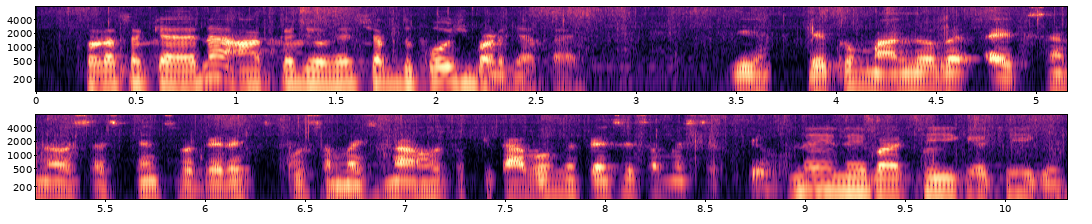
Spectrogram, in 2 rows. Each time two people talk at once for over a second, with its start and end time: none

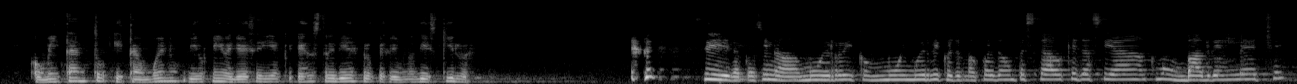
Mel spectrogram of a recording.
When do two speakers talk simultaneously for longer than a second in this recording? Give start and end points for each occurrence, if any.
none

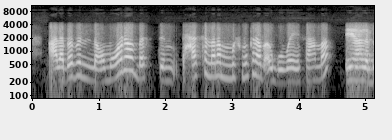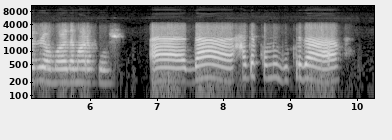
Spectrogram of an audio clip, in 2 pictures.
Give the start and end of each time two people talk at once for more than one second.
none

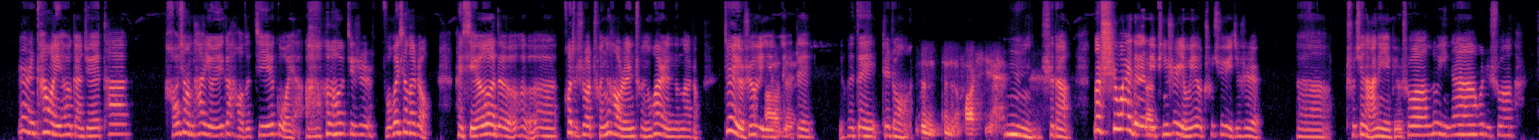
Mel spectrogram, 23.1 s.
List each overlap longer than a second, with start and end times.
none

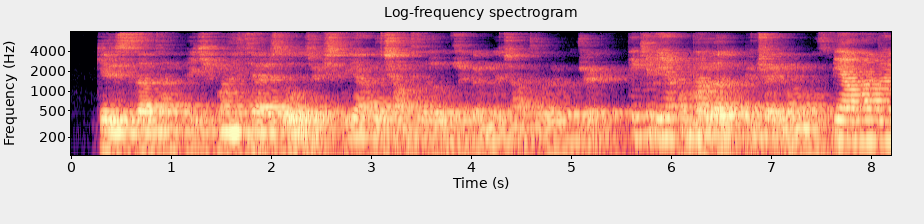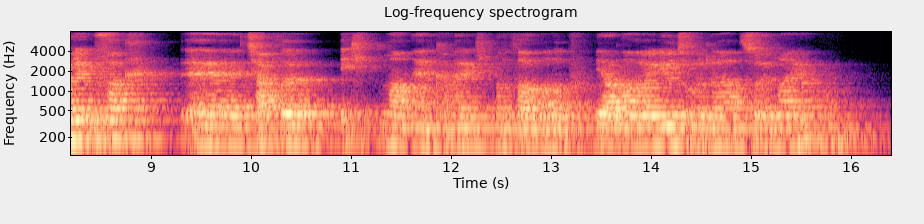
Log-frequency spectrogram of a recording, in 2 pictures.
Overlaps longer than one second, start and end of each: none

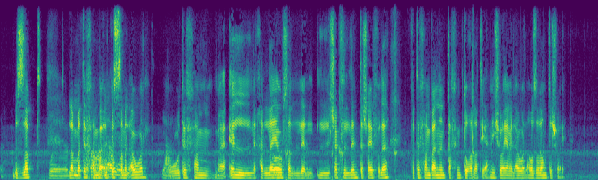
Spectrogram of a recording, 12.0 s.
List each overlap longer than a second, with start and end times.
1.4-2.7

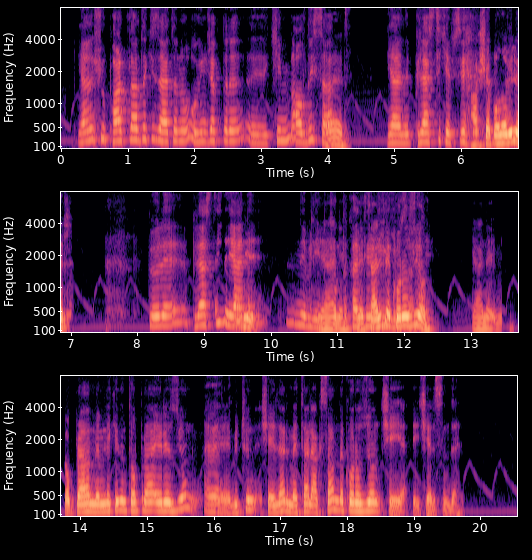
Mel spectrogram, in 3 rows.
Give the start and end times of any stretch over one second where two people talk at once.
10.7-12.4

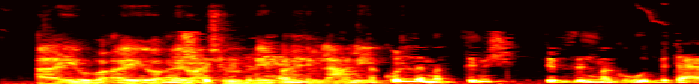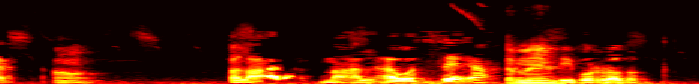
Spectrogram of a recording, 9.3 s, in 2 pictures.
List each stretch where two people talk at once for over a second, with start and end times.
1.1-2.5

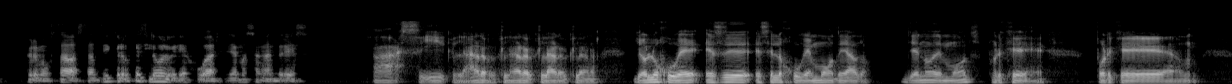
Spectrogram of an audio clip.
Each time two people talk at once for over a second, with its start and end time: none

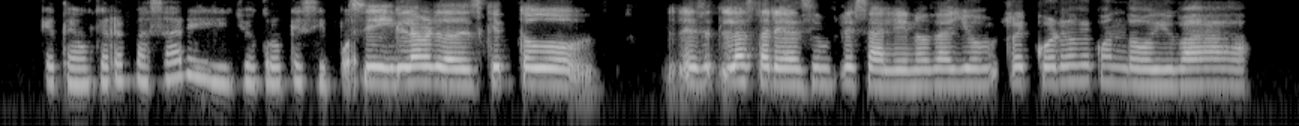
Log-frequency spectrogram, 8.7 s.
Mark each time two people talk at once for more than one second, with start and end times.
none

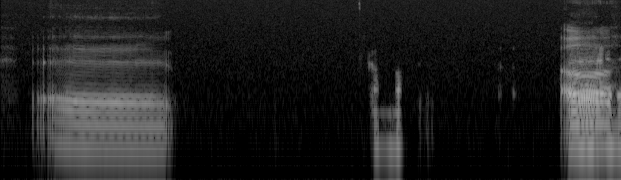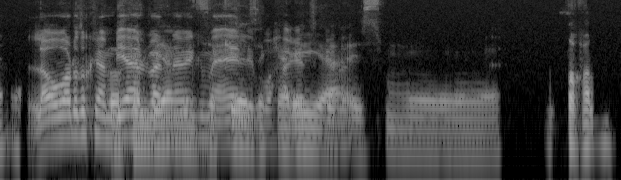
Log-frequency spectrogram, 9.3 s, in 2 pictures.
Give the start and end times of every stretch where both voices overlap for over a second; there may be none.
5.5-7.3

